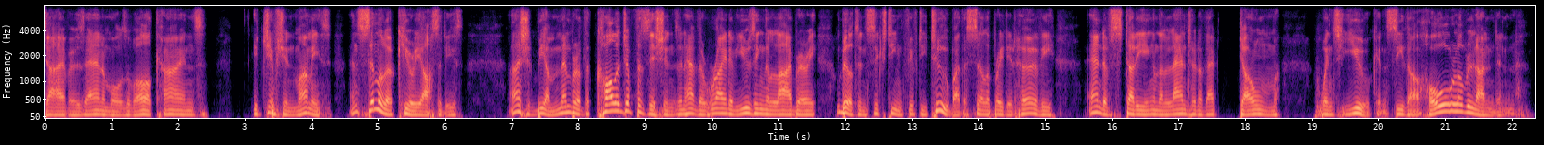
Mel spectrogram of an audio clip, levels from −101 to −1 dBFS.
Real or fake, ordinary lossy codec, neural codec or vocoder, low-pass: fake; Opus, 24 kbps; codec, 16 kHz, 4.8 kbps, FACodec; 7.2 kHz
